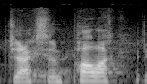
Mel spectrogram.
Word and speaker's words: Jackson Pollock: Am I saying that right, Tom? Jackson Pollock? Okay.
